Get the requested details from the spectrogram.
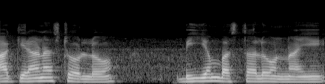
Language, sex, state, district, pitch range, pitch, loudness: Telugu, male, Telangana, Hyderabad, 125-145 Hz, 135 Hz, -18 LUFS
